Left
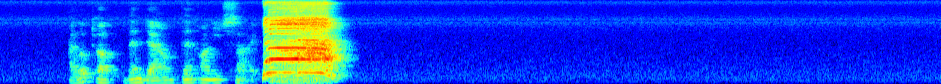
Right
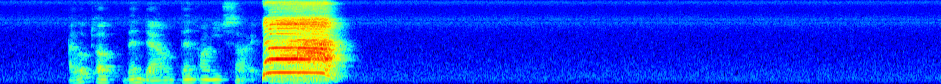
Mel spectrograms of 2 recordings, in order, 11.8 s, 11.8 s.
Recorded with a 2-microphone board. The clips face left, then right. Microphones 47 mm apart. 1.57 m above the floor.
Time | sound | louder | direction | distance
0.8 | a man speaking | right 1 dB | 55° right (ahead or behind) | 1.7 m
3.3 | a scream | right 2 dB | 25° right (ahead or behind) | 0.6 m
